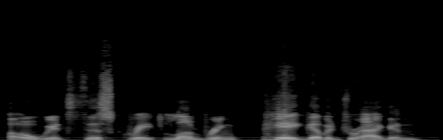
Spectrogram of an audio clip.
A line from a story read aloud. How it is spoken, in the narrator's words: sobbed the boy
